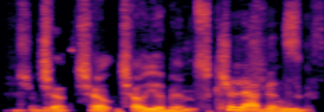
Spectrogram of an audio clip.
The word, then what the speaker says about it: Chelyabinsk: Chelyabinsk.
